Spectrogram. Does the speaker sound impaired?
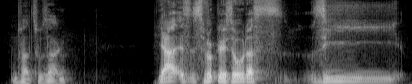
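No.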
